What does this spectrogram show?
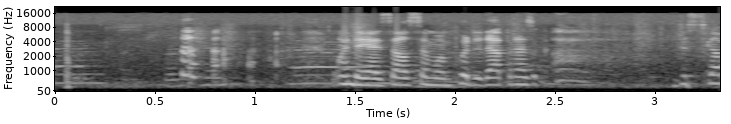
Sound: sharp inhale

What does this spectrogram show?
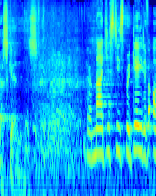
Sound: audience laughing

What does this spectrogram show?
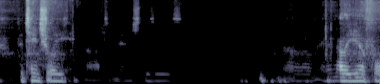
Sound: audio cuts out

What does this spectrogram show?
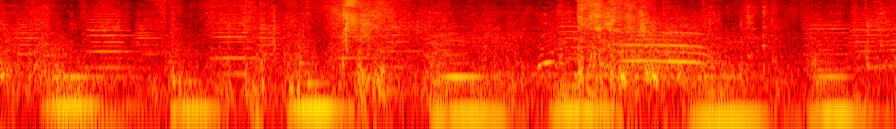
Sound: gunfire; shouting continues

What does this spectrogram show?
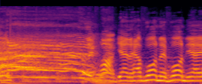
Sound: men cheering

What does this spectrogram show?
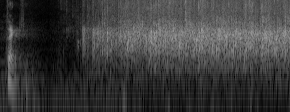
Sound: applause

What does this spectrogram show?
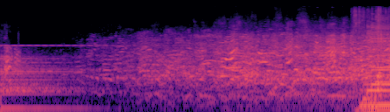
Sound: crowd talking; gentle guitar music

